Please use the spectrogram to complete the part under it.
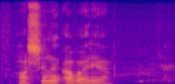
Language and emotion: Russian, neutral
